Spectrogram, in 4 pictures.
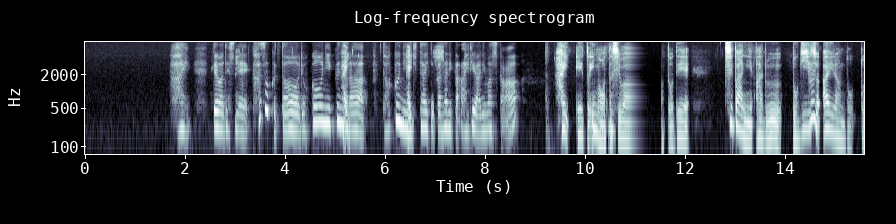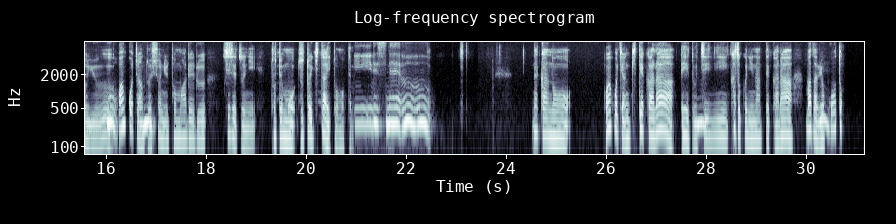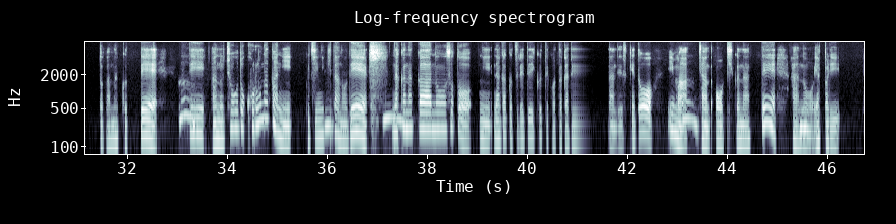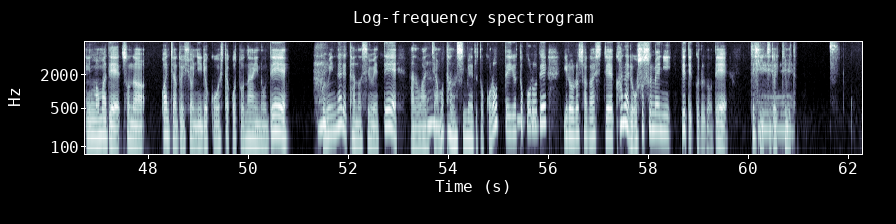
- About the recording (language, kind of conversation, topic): Japanese, unstructured, 家族と旅行に行くなら、どこに行きたいですか？
- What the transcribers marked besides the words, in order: other background noise; tapping; static; distorted speech; mechanical hum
